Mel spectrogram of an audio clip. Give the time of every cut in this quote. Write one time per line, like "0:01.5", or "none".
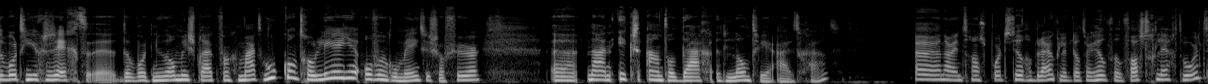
none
